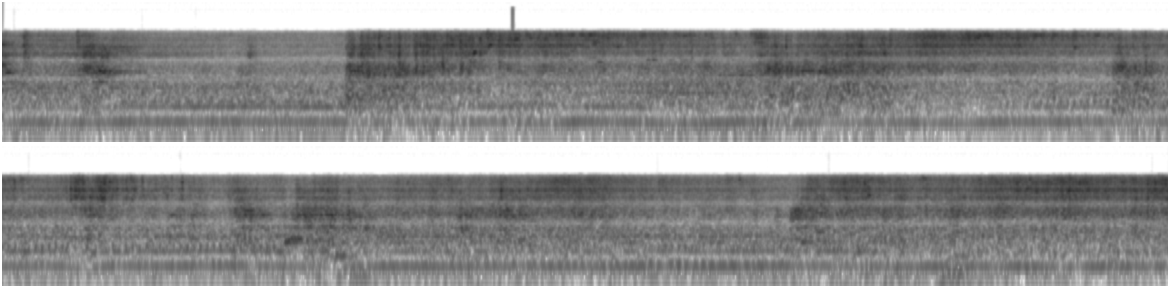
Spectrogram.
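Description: Volvo hydraulic excavator's diesel engine running steadily under load while its demolition arm tears into a brick building, with repeated crunching and crashing of masonry and debris that starts and stops several times.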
